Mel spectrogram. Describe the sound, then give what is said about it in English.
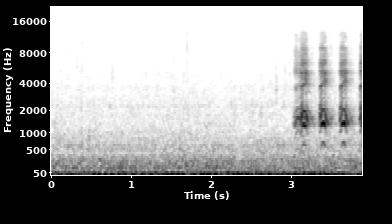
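A few harsh crow caws burst out in quick succession near the end, loud, after several seconds of steady low outdoor rumble, from a group of crows known as the Saddleback Mountain Murder being fed. “We are listening to some crows being fed.”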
